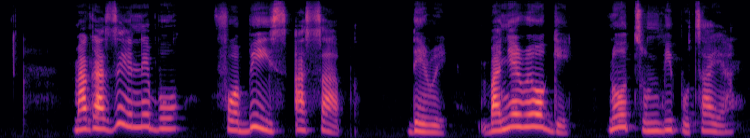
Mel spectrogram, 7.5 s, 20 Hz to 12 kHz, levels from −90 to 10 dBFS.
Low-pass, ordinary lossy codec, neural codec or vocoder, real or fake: none; none; none; real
